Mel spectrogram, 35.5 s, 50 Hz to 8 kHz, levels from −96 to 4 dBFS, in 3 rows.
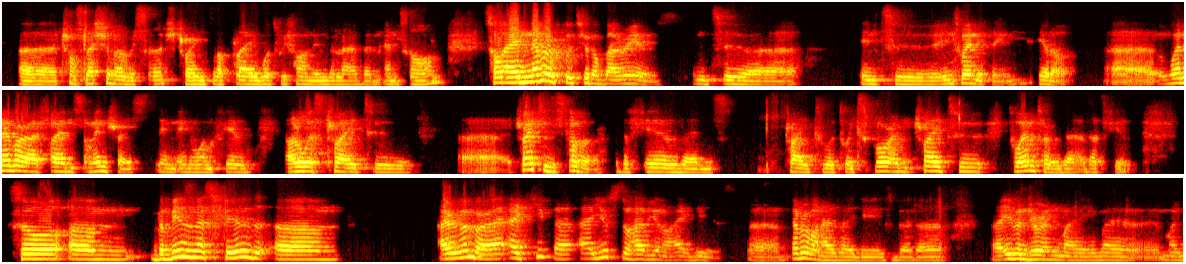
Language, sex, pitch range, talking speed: English, male, 125-165 Hz, 160 wpm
